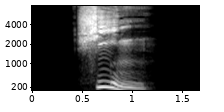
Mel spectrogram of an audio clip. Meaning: first/third-person singular preterite of scheinen
- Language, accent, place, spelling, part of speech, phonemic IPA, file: German, Germany, Berlin, schien, verb, /ʃiːn/, De-schien.ogg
